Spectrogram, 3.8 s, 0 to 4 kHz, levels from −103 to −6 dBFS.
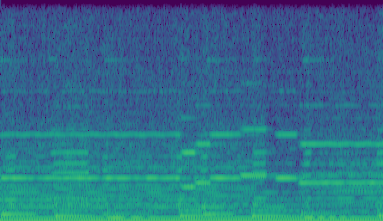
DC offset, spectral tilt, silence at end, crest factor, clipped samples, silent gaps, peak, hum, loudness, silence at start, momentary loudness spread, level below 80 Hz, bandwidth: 1%; -6 dB/octave; 0 s; 12 dB; under 0.1%; none; -22 dBFS; none; -37 LUFS; 0 s; 3 LU; -42 dBFS; 4 kHz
